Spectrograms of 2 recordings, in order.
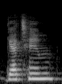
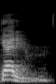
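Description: First: The h sound in him is clearly pronounced. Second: The h is dropped and the t links on. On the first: "não é obrigatório, tá? Você pode falar get him" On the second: "as pessoas acabam tirando mesmo"

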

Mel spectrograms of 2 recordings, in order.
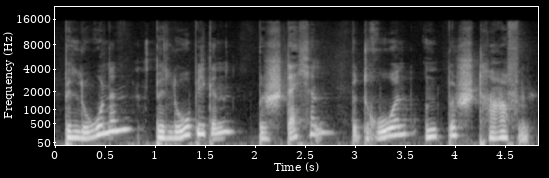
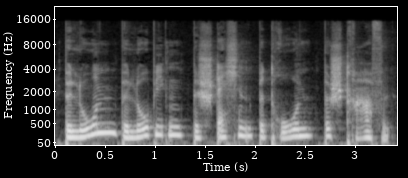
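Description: First: The list is said more slowly. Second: The list is said at a faster pace.

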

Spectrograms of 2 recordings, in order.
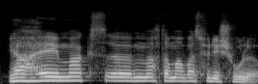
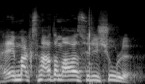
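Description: First: It sounds bored and low in energy. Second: It sounds angry and irritated.

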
